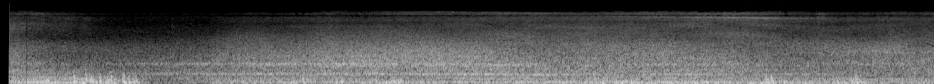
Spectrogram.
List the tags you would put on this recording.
Sound effects > Vehicles
road
truck
highway

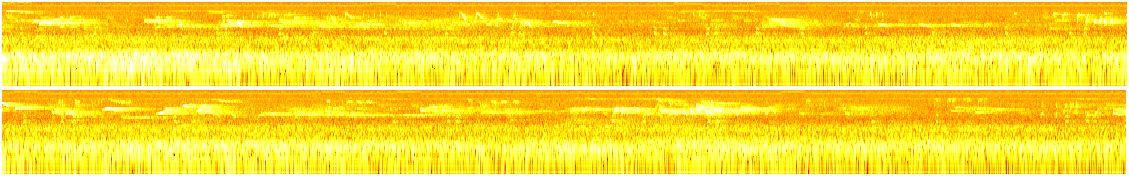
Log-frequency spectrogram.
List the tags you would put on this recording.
Soundscapes > Nature
phenological-recording
Dendrophone
modified-soundscape
natural-soundscape
field-recording
sound-installation
alice-holt-forest
artistic-intervention
nature
data-to-sound
weather-data
soundscape

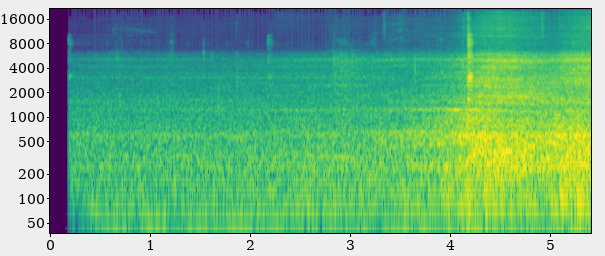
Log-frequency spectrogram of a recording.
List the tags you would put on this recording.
Soundscapes > Urban
recording
Tampere
tram

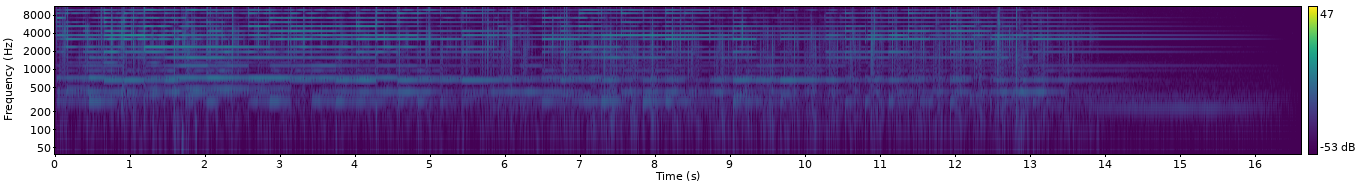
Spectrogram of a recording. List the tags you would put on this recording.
Instrument samples > Other
balls
baoding
closerecording

